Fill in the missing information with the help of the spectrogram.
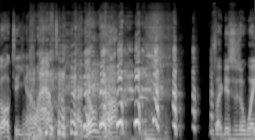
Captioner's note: laughs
